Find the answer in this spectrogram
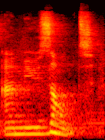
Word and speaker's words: amusante: But when we're describing a girl, we add an E, and now we have to pronounce the T, giving us amusante.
